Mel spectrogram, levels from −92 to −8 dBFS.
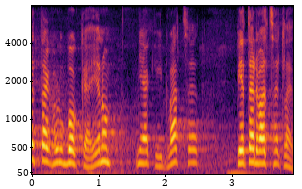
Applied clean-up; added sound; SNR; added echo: none; none; none; none.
